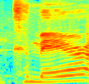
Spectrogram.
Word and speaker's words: Khmer: Like, I mean, Khmer, I believe, is an acceptable, like, English pronunciation, but I think it's,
